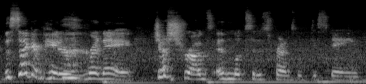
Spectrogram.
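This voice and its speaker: A young woman with a very high, animated voice, giggly and excitable as she reads a game aloud and banters. She swears freely, and the recording is clearly noisy. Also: normal speed. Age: young adult. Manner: giggly, excitable, foul-mouthed. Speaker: let's play channel host. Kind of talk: casual gameplay chat, reading aloud. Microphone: built-in or fallback mic, not the intended one. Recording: noisy, lo-fi fallback room mic.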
